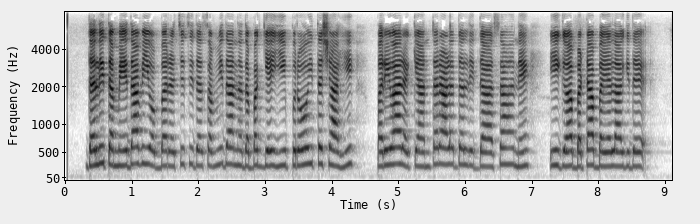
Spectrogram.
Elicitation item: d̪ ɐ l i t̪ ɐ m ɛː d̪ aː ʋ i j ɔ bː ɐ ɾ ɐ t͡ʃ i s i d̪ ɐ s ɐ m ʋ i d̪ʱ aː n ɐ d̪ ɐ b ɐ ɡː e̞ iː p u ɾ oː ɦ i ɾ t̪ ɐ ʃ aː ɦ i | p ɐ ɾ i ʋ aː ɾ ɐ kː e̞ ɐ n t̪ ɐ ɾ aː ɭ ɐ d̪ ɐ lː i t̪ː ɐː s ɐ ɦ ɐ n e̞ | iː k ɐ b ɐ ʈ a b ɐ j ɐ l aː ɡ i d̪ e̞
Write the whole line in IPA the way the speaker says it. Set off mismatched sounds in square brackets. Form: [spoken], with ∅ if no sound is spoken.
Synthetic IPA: d̪ ɐ l i t̪ ɐ m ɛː d̪ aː ʋ i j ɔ bː ɐ ɾ ɐ t͡ʃ i s i d̪ ɐ s ɐ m ʋ i d̪ʱ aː n ɐ d̪ ɐ b ɐ ɡː e̞ iː p u ɾ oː ɦ i [∅] t̪ ɐ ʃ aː ɦ i | p ɐ ɾ i ʋ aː ɾ ɐ kː e̞ ɐ n t̪ ɐ ɾ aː ɭ ɐ d̪ ɐ lː i [d̪ː] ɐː s ɐ ɦ ɐ n e̞ | iː [ɡ] ɐ b ɐ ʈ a b ɐ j ɐ l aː ɡ i d̪ e̞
